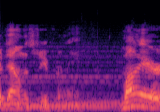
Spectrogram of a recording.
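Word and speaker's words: Meijer: this fidget spinner from Meyer I bought this fidget spinner from the Meyer grocery store down the street for me Meyer is spelled me J R and that has been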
